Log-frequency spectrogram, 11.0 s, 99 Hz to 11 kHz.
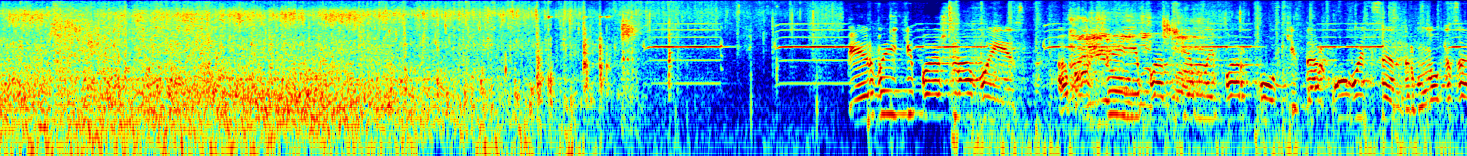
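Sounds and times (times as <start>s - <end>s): rushing rumble of debris: 0.0s - 5.8s
high electronic beep tone: 4.8s - 11.0s.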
